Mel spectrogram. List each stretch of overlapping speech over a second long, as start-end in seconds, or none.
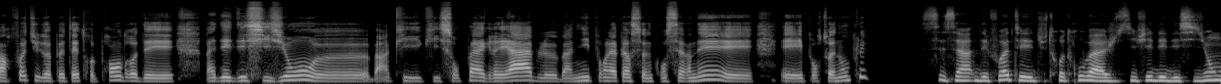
none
